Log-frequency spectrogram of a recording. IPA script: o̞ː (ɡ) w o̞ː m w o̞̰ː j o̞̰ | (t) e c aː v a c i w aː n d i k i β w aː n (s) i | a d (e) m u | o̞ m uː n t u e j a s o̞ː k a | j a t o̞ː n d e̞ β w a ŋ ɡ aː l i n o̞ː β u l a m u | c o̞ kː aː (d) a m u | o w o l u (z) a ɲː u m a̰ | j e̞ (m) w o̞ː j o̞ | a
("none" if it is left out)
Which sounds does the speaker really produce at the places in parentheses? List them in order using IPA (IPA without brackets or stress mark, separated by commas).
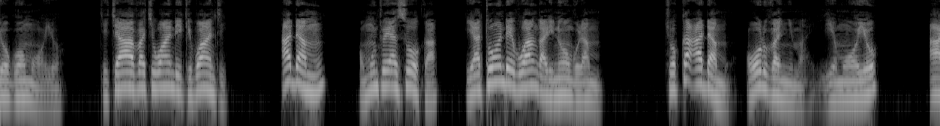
ɡ, c, t, a, d, v, m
